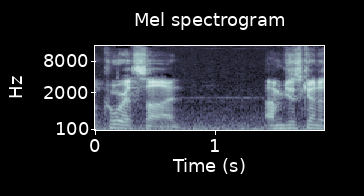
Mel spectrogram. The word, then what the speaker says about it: Coruscant: It's Coruscant. That's how it's pronounced. Coruscant.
